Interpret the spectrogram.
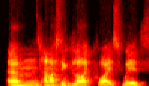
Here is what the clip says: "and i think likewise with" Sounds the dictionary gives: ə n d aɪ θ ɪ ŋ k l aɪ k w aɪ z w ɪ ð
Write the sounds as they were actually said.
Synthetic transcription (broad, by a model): ə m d aɪ θ ɪ ŋ k l aɪ k w aɪ z w ɪ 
